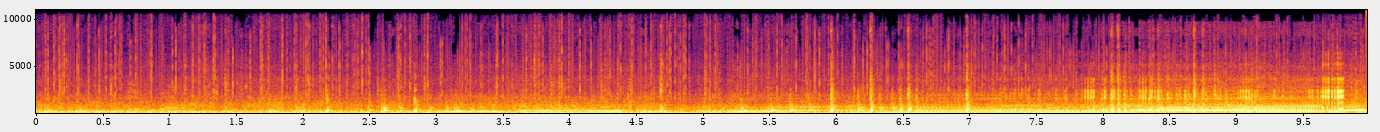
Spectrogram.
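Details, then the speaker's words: Mk1 Fiesta XR2 with Jenvey throttle body and Omex 600 EFI: lumpy, uneven beat under throttle. Misfire blamed on the injectors pointing down, one cylinder getting too much fuel at low speed; number one plug cleanest. "so the the fuel rails in here the injectors are pointing down there and that one's getting too much fuel at low speed"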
